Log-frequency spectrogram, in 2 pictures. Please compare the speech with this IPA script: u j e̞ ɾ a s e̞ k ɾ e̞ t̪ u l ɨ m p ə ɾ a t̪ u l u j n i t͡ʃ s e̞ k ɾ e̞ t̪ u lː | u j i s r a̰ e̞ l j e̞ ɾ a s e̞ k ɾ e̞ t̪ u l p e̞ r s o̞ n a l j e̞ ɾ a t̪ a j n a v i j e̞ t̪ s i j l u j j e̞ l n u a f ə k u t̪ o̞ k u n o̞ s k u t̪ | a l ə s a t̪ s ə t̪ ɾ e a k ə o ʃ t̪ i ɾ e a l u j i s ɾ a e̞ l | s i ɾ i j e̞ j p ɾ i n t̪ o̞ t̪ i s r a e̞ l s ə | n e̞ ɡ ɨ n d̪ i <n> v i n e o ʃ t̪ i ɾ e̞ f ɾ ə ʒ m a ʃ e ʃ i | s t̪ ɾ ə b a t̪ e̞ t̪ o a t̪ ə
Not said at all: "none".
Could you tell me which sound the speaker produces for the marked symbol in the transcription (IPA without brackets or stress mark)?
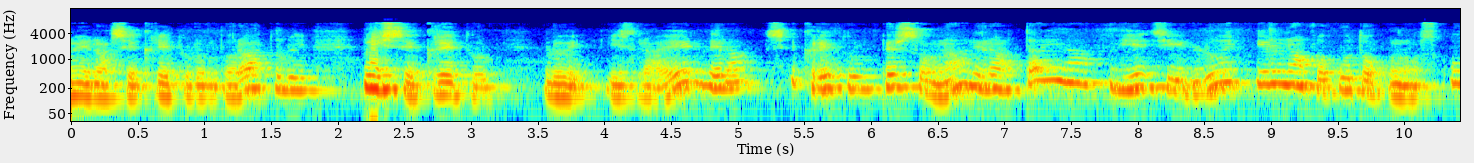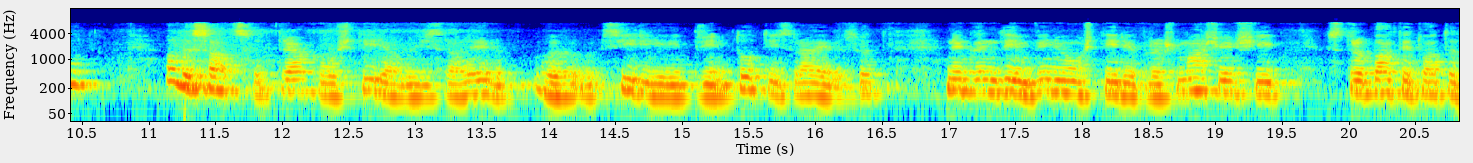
m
